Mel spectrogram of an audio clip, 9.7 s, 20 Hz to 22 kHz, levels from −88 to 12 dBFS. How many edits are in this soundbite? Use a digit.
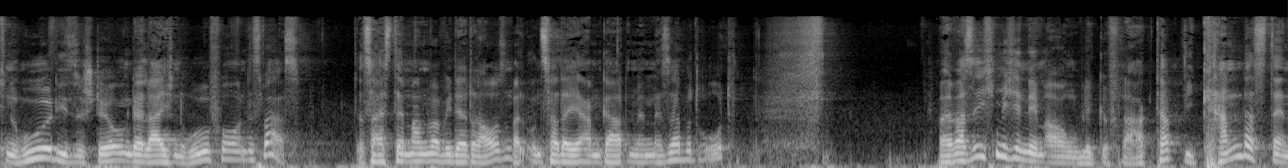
2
